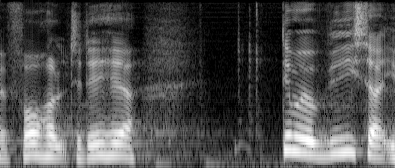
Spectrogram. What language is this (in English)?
Danish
